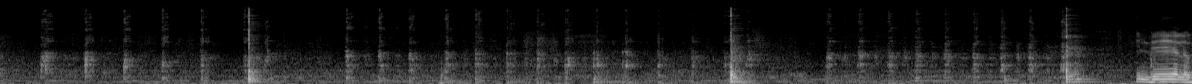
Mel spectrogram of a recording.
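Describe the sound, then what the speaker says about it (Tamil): Scissors cut through silk cotton blouse fabric and its lining folded to size for the back piece, a steady run of short, sharp snips and rustles up close, with a louder scraping burst at the end. "இந்த அளவு மடிச்சுட்டு நம்ம பேக் கட் பண்ணிக்கிறோம்"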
